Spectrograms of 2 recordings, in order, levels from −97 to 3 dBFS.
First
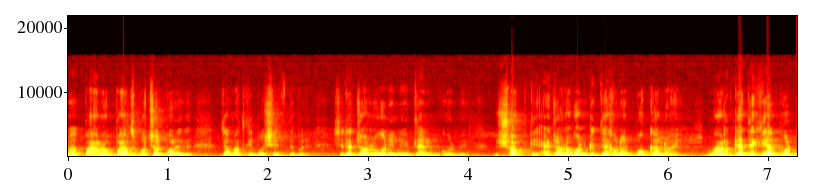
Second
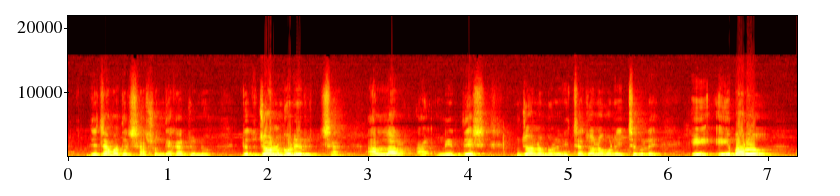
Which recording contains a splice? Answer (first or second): first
